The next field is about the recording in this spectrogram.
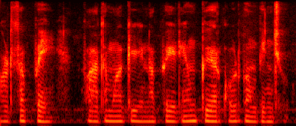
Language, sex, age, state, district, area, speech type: Telugu, male, 30-45, Andhra Pradesh, Krishna, urban, read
